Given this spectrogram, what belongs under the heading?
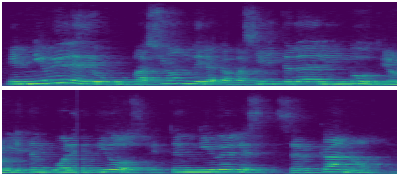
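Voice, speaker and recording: Un hombre con acento argentino que comenta la economía como analista invitado, de forma explicativa y repitiendo para enfatizar. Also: male voice, sits high, fast talker, mellow. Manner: explanatory, repeats phrases for emphasis. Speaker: economic analyst guest. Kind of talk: live interview commentary on economics. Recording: muffled, very echoey remote call.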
